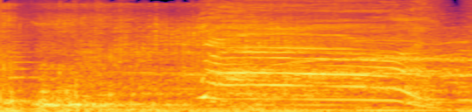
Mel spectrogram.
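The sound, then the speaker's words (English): A tiger roars in one long, rough, harmonic growl that swells in the middle and slides down in pitch toward the end, loud over a steady background noise. “Is that tiger supposed to be out?”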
